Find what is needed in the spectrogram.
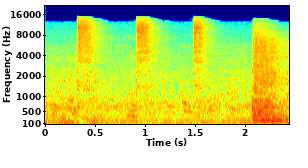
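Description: Drum-kit cymbal counting in a song: three evenly spaced, hissing cymbal strikes about two-thirds of a second apart, each fading quickly.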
